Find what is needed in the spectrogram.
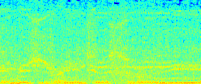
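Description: Breakdown in a heavy electronic track: the bass and drums drop out, leaving a dense, gritty noise texture with wavering pitched tones.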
